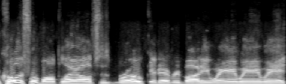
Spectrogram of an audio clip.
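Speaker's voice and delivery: play-acted petulant, whiny, complaining voice, wah-wah. Mocking people complaining into microphones: imitating whiny complaining. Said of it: "I'm sick and tired of everybody getting on their little, you know, microphone".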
